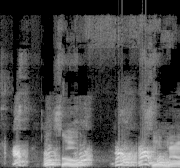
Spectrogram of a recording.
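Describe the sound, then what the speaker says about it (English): Dogs barking and yipping close by in several short bursts, loud and insistent, with a voice speaking briefly among the barks. "Y'all can excuse the dog here for a minute."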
